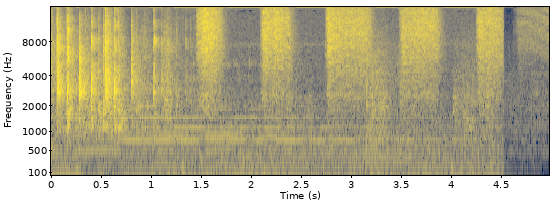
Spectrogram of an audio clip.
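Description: Rust-Oleum metallic chrome spray paint hisses from the can in a series of short bursts, light dusting passes, each loud and close with brief gaps between sprays, then stops abruptly.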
